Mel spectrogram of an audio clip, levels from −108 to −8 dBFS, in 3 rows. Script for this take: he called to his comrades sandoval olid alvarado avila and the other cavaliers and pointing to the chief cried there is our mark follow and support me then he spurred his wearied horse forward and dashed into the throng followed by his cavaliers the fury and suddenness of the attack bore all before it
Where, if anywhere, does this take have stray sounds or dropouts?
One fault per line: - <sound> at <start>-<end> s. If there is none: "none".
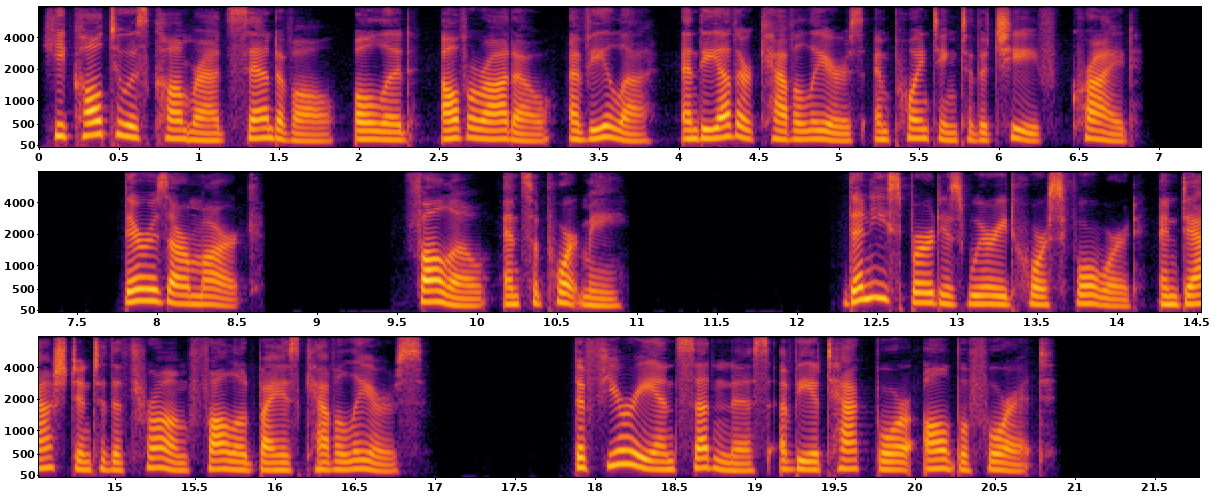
none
